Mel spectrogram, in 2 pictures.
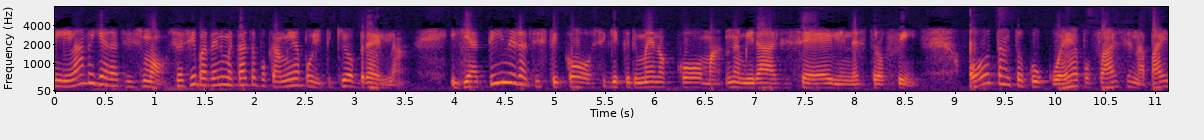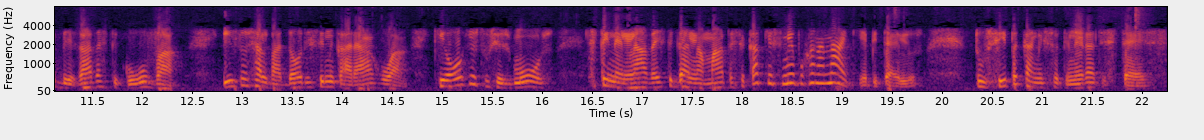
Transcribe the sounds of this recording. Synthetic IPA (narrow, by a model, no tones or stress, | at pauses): milɐme̞ʝɐɾɐt͡sizmo̞sɐsipɐðe̞nimekɐt̪o̞ɐpo̞kɐmiɐpo̞lit̪icio̞bɾe̞lɐ̰ | ʝɐt̪iine̞ɾɐt͡sist̪iko̞siɲɟe̞kɾime̞noko̞mɐ̰nɐmiɾɐzise̞eline̞st̪ɾo̞fḭo̞t̪ɐnt̪o̞kukueɐpo̞fɐsi̥senɐpɐibɾiɣɐðɐst̪iɡuvɐiθo̞sɐlvɐd̪o̞ɾist̪inikɐ̰ɾɐɣuɐ̰ce̞o̞çest̪usizmusː | t̪ine̞lɐðɐist̪iŋɡɐlɐmɐt̪ɐse̞kɐpçɐsimiɐpuixɐnɐnɐɟiepit̪e̞̰lṵst̪usipe̞kɐniso̞t̪iineɾɐt͡sist̪e̞̰s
